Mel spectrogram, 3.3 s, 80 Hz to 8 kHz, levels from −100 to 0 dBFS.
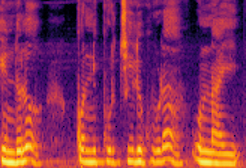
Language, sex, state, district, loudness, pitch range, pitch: Telugu, male, Telangana, Hyderabad, -14 LUFS, 185-205 Hz, 195 Hz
